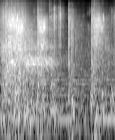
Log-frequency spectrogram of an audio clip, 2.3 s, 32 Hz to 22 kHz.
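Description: Shotgun blasts boom in Resident Evil 5, several loud gunshots stacked in a dense, continuous barrage with a few sharp peaks and no pauses.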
